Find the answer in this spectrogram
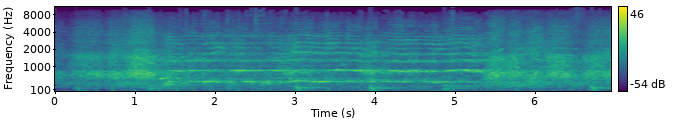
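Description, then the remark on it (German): Hundreds of thousands of people gathered after Friday prayers in Sanaa, the Yemeni capital, on 12 January 2024 chant in unison, loud and sustained, with rhythmic swells of many voices shouting together and a dense roar filling the gaps between phrases. “Hunderttausende Menschen versammeln sich nach dem Freitagsgebet in der jemenitischen Hauptstadt Sanaa.”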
